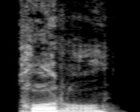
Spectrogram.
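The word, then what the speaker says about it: spros-bral: Text: Sprosbral, pronounced total, devoid of formative activity, i.e.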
